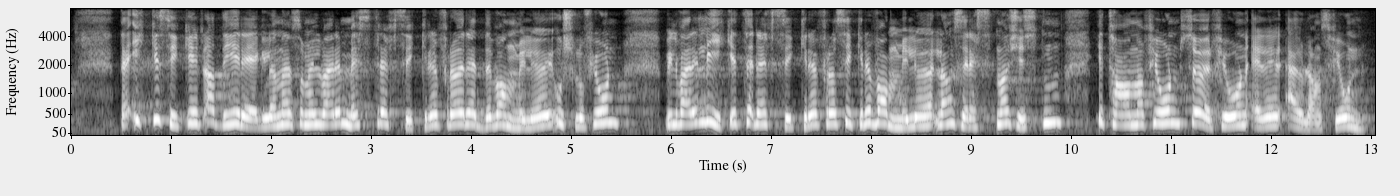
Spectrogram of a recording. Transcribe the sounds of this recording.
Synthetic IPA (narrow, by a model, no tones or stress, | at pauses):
d̪̥ɛæɾʔɪkːəsɪkːəʈɑt̪̚d̪ɪɾeːɡlənəsɔmʋɪlʋæːɾəmɛst̪ʰːɾɛfsɪkɾəfɔɾɔɾɛd̪ːəʋɑnːmɪljøːɪʊʂɭʊfjuːɳʋɪlʋæːɾəliːkət̪ʰɾɛfsɪkɾəfɔɾɔsɪkɾəʋɑnːmɪljøːlɑŋsɾɛst̪n̩ɑçʏst̪n̩ɪt̪ʰɑːnɑfjuːɳsøːɾfjuːɳɛlːəɾɑ̰ʉlɑnsfjuːɳ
